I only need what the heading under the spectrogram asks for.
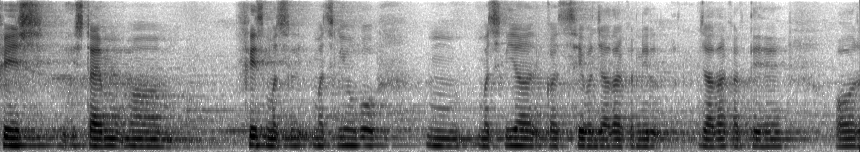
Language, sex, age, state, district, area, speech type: Hindi, male, 30-45, Bihar, Darbhanga, rural, spontaneous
